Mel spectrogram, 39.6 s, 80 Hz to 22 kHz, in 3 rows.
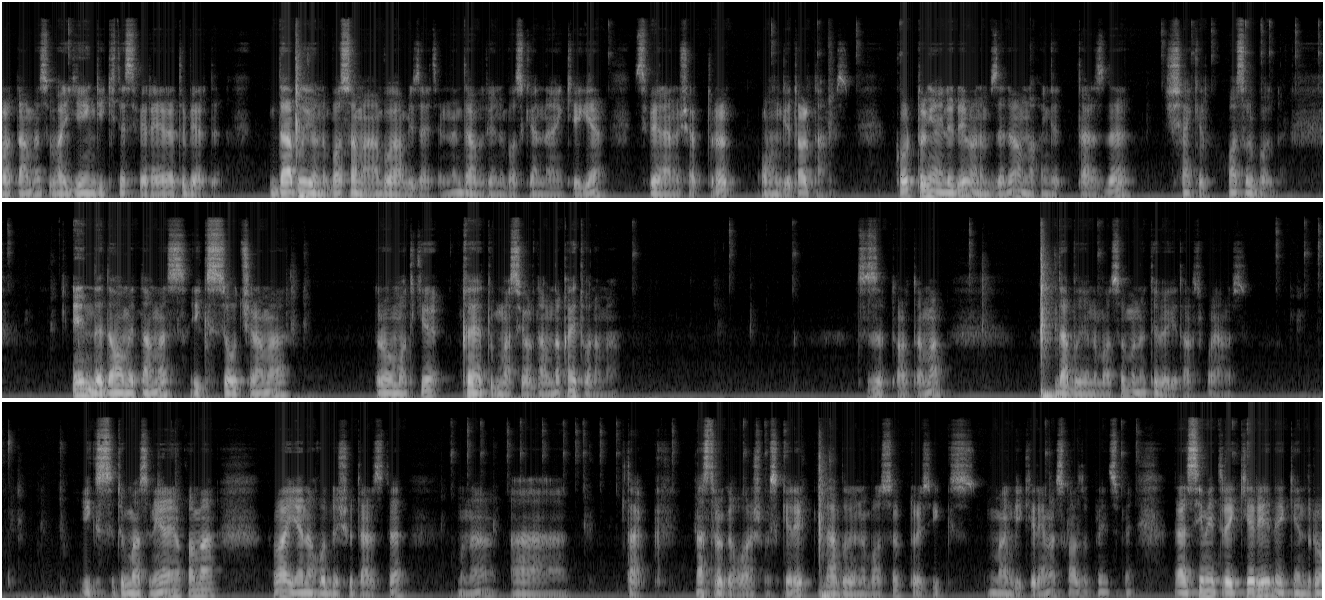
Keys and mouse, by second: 2.9 w, 6.1-8.1 drag, 8.1-11.9 alt+drag, 13.2 alt+click, 15.1-16.6 typing, 19.5-21.1 drag, 21.1-23.6 drag, 23.6 w, 24.1-26.6 drag, 26.8 x, 28.0 q, 30.8 q, 30.9 alt+click, 34.6 w, 36.8 click.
